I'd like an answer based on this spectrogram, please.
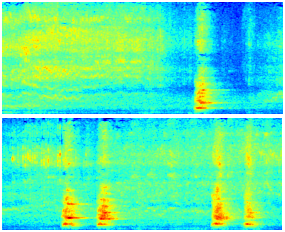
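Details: Border Collie barking while chasing a remote-control car: short, loud, sharp barks, one alone then paired barks about half a second apart repeated twice, with a high whining motor hum beneath.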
